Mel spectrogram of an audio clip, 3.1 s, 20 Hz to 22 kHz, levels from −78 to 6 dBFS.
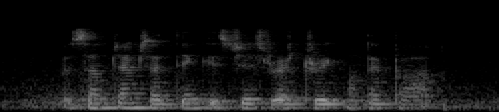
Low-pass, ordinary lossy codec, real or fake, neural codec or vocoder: none; none; real; none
